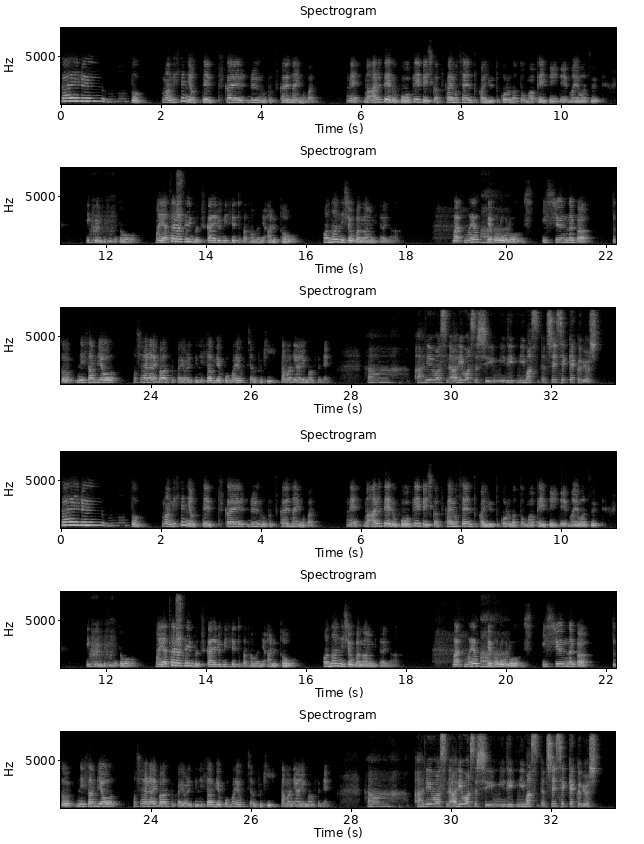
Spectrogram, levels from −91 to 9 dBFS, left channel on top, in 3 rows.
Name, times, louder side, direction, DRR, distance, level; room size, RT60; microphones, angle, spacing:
voice 1, 0.0-1.6 2.0-3.0 3.3-4.1 4.4-5.0 5.7-10.7 11.6-12.0 12.3-12.6 13.0-15.8 16.3-17.8 18.9-20.5 20.7-21.6 22.2-23.3 23.7-27.5, right 1 dB, 15° right, 3 dB, 0.5 m, -29 dB
voice 2, 11.6-12.2 13.4-13.5 18.6-19.0 19.5-19.9 27.9-32.9, right 4 dB, 80° right, 5 dB, 0.4 m, -34 dB
3.6 x 2.7 x 2.5 m, 0.29 s
head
